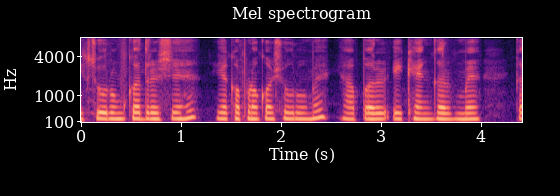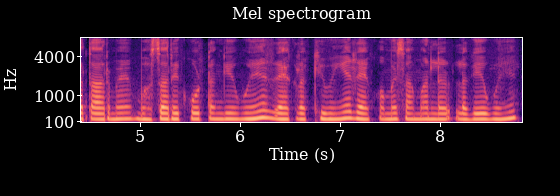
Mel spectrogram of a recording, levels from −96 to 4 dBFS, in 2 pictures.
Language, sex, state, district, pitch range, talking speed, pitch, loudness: Hindi, female, Bihar, Darbhanga, 200-210 Hz, 225 wpm, 205 Hz, -17 LUFS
